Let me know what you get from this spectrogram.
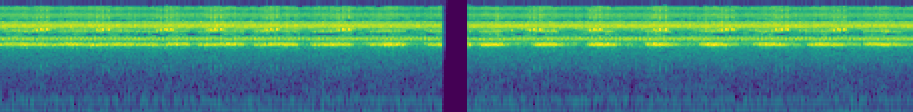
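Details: Night-time cricket chorus used as a soothing sleep soundscape; rhythmic high chirps pulse about twice a second over a continuous buzzing drone, interrupted by a brief silent gap midway.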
